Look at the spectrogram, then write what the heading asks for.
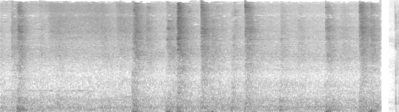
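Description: Pothigai Express passenger coaches rolling past a platform, wheels clacking irregularly over the rail joints above a steady rumble. The sound cuts off suddenly just before the end.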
